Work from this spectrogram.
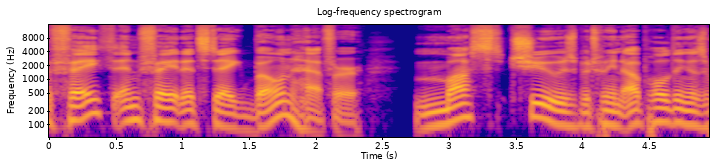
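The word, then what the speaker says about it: Bonhoeffer: Hofer um what wait I think you're mispronouncing the name I think what you're you're looking for is bone heer okay yeah that makes that makes sense yeah see Pastor spy assassin bone it's like French yeah bone yeah it's like bone like a bone you know the German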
